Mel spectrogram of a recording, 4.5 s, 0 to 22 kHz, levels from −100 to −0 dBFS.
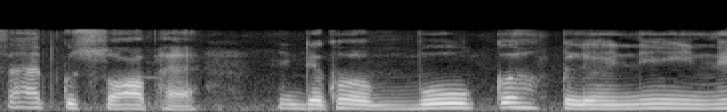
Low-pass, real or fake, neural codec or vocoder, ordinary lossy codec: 7.2 kHz; fake; codec, 44.1 kHz, 7.8 kbps, DAC; none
